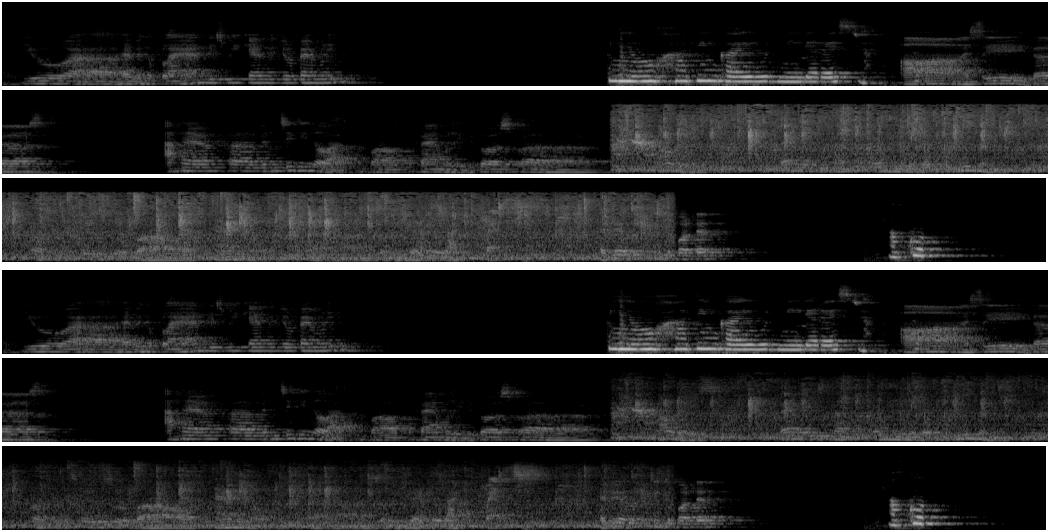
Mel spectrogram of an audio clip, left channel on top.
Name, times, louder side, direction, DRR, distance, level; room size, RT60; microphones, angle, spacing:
voice 1, 0.2-3.4 9.0-10.9 12.1-16.4 16.9-17.7 18.2-20.9 21.2-23.7 23.9-25.5 25.8-28.0, equal, 10° left, 2 dB, 6.3 m, -44 dB
voice 2, 6.0-8.7 29.8-30.1, equal, 15° right, 8 dB, 1.0 m, -28 dB
sound 1, 16.5-27.7, left 9 dB, 85° left, 1.0 m, -37 dB
27.5 x 13.5 x 7.9 m, 0.96 s
head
